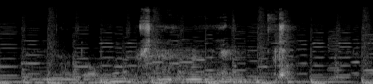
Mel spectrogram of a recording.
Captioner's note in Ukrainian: кряхтит старается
